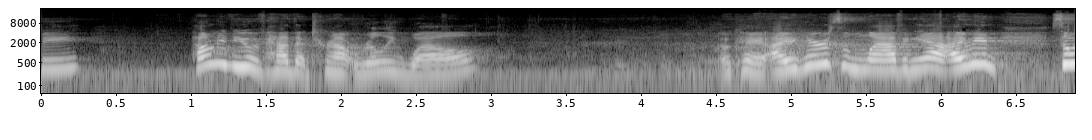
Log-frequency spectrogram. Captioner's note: laughter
